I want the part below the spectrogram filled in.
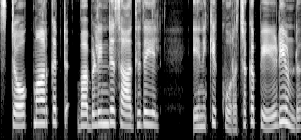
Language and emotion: Malayalam, fearful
